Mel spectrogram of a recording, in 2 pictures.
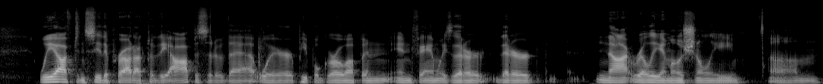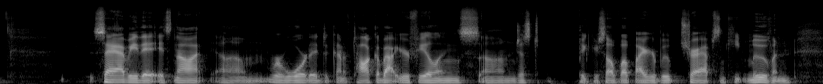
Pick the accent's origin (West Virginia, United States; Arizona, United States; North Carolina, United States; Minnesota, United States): West Virginia, United States; Yeah, well, I'm from West Virginia. I'm a Mountaineer and I was born and raised there.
